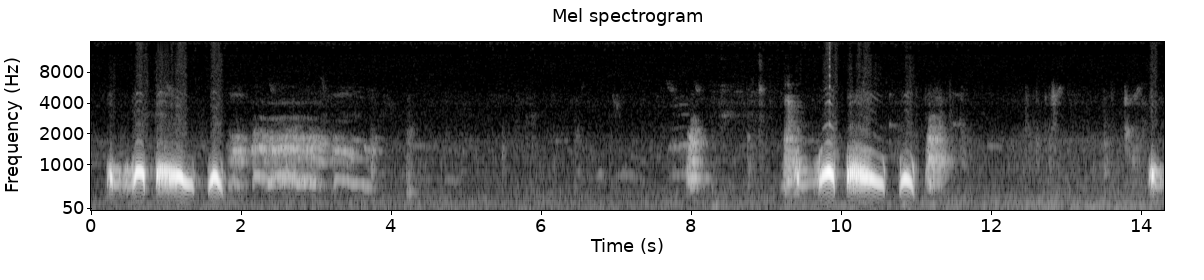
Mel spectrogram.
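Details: Decoy spotted dove giving its morning call in two bursts of low, hollow coos separated by several seconds of silence. Each burst holds arched notes and a drawn-out falling coo, with a faint softer murmur after the first.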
